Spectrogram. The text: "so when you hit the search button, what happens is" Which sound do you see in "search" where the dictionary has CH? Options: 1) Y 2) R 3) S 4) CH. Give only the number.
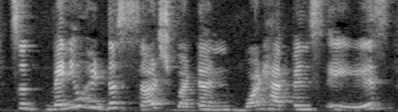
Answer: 4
